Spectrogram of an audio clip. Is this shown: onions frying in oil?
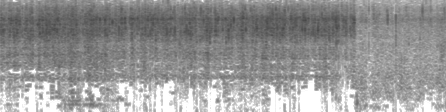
yes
